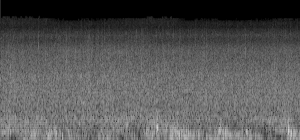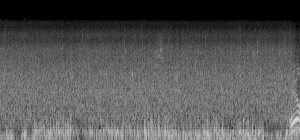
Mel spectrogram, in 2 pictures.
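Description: Shallow, fast creek water running over a rocky bed, a steady rushing with an uneven low rumble underneath.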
